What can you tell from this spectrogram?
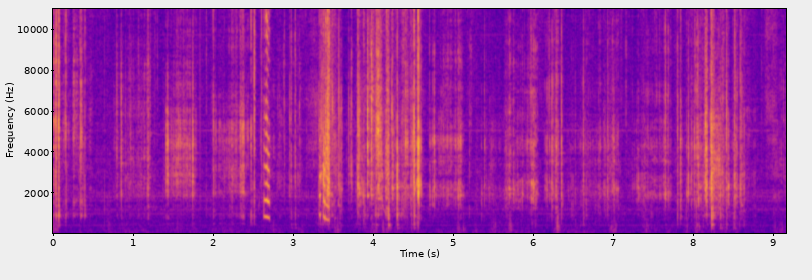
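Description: Handling of a hard-shell portable record player case: irregular clicks, knocks and scrapes as the lid is shut and the case is turned over on a bench, with a brief squeak about two and a half seconds in.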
